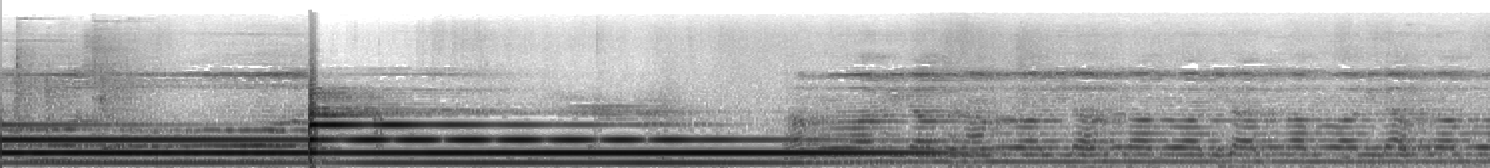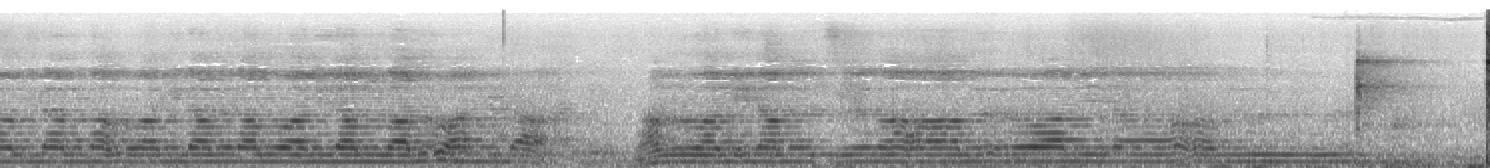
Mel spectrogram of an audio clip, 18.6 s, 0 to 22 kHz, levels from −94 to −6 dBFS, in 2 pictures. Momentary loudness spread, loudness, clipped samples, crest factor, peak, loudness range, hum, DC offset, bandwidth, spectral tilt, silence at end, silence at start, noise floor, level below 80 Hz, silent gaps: 22 LU; -14 LUFS; under 0.1%; 18 dB; 0 dBFS; 20 LU; none; under 0.1%; 12 kHz; -6 dB/octave; 0 s; 0 s; -43 dBFS; -50 dBFS; none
